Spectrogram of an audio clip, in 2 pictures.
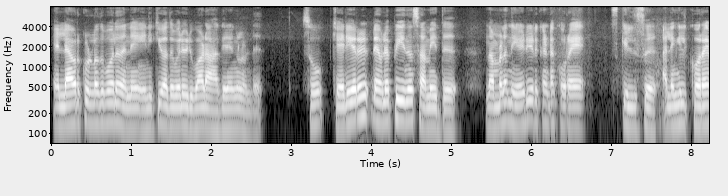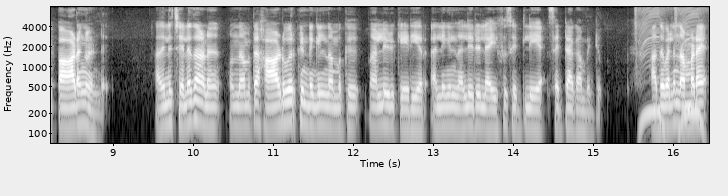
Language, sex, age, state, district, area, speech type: Malayalam, male, 45-60, Kerala, Wayanad, rural, spontaneous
